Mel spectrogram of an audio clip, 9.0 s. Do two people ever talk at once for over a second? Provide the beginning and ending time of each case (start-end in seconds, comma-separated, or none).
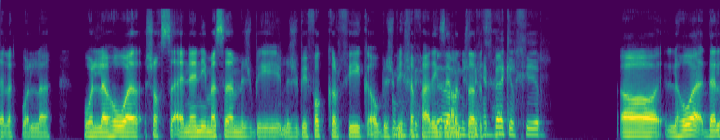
4.9-6.3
